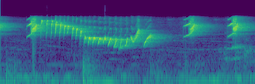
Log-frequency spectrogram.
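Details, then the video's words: White-rumped shama, Bahorok type from around Medan, in roll tembak song: a rapid rolling trill gliding downward for two seconds with upward flicks at the end, then two short separate chirped notes. "suwara murai batu Bahorok gacor roll tembak"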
